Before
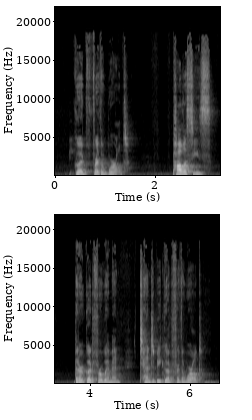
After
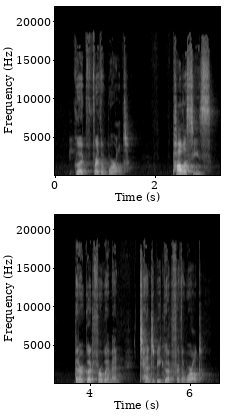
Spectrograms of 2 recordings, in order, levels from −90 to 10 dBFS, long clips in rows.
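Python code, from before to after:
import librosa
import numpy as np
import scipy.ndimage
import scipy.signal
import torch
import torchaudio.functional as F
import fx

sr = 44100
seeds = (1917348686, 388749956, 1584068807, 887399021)

y = scipy.signal.sosfilt(scipy.signal.butter(2, 540.0, 'highpass', fs=sr, output='sos'), x)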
